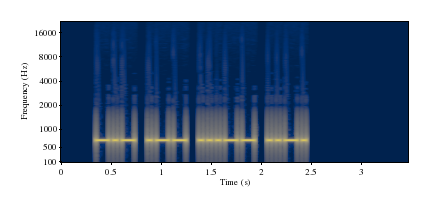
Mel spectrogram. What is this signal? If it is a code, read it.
Morse code, heard as a keyed tone, about 28 wpm, 700 Hz. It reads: KW3F
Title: Call Signs - 28wpm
